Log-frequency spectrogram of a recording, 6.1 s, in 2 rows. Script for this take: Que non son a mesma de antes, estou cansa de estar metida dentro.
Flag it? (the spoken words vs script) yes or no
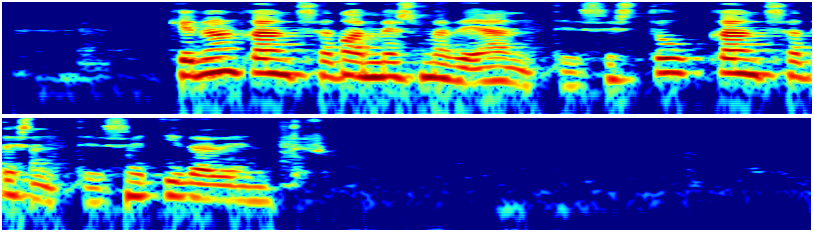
yes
